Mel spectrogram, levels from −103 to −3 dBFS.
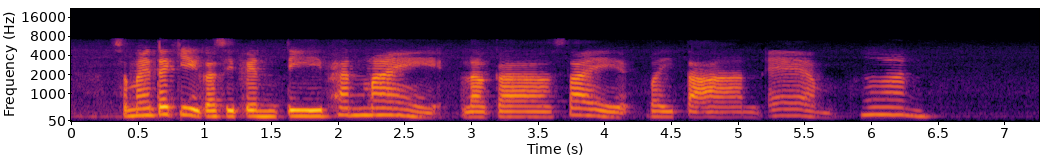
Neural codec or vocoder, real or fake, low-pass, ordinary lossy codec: vocoder, 44.1 kHz, 128 mel bands every 512 samples, BigVGAN v2; fake; 7.2 kHz; AAC, 32 kbps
